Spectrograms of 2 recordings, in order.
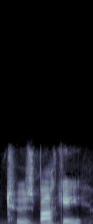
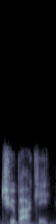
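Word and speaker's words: Tsubaki: And so Henry Gold did the voice of the Jedi Tuzbaki. – It's Sue. It's like Sue. It's kind of like it's pronounced as Z. The T-S is like a Z sound.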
